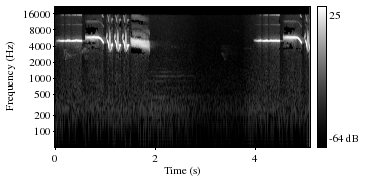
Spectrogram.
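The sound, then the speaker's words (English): A song sparrow sings twice with silence between: each song opens with high, clear whistled notes, then breaks into rapid chipping notes and a buzzy trill, and the second song is cut short. “Bird one is a song sparrow.”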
